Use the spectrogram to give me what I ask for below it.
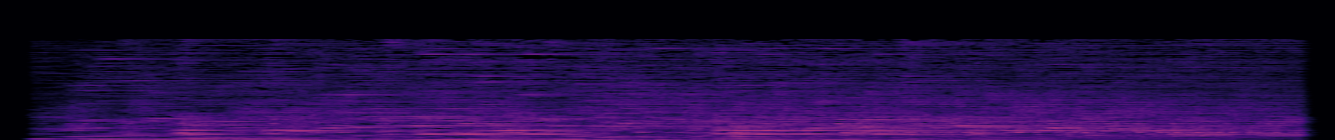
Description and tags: Granulated and comb filtered metallic hit
comb, grain, metal, resonant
